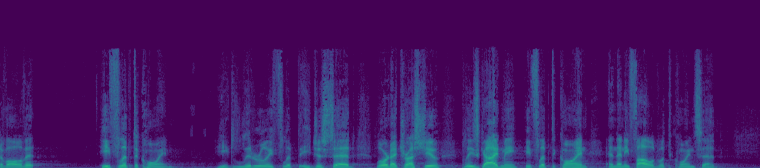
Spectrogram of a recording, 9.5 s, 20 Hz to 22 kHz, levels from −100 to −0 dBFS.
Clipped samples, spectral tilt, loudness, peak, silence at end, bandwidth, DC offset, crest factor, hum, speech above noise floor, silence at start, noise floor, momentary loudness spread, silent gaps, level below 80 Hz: under 0.1%; -5 dB/octave; -47 LUFS; -28 dBFS; 0.6 s; 15.5 kHz; under 0.1%; 20 dB; none; 36 dB; 0 s; -83 dBFS; 11 LU; none; -82 dBFS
